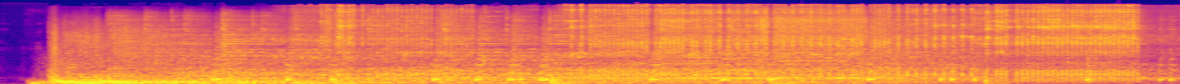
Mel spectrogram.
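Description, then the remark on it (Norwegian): A loud blast at a road construction site bursts in suddenly, followed by a long, heavy roar of rumbling and clattering debris that stays steady for about ten seconds. No one speaks. “Etter dette smellet er anleggsveien i gang for fullt igjen.”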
